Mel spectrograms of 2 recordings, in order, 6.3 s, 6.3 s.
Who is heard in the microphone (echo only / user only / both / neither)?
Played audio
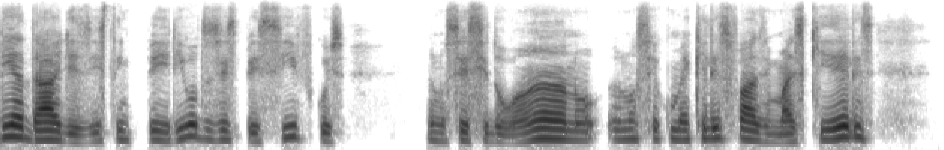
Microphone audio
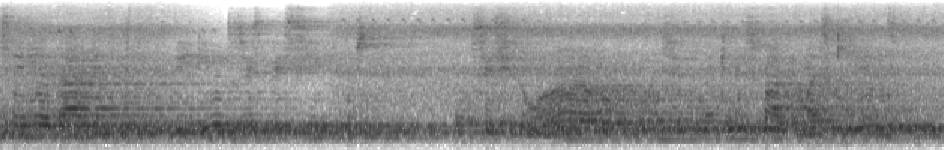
echo only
